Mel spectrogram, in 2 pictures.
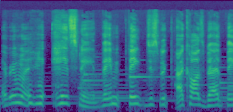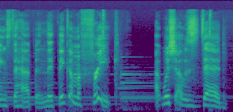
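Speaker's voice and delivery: tearful. Acted. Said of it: "tears finally began to fall".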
